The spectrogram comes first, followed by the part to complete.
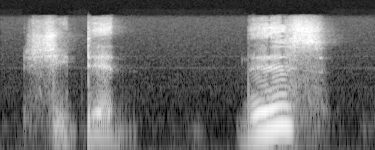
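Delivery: very high, gasped delivery. Narrator reading Hajar's reply to Mishra, gasping. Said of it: "he gasped".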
